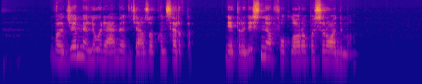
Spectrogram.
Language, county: Lithuanian, Klaipėda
